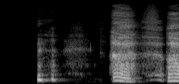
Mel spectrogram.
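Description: A man panting, out of breath: a few heavy, voiced gasping breaths, the later ones louder and more strained, after a moment of silence.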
